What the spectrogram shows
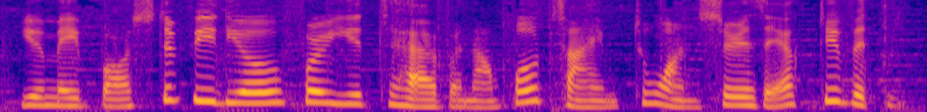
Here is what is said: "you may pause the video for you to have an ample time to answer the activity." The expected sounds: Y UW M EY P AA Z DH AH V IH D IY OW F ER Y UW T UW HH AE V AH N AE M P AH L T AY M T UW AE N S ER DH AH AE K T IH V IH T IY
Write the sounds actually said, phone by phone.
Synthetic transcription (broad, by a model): Y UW M EY B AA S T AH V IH D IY OW F ER Y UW T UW HH AE V AH N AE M P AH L T AY M T UW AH N S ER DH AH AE K T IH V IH T IY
